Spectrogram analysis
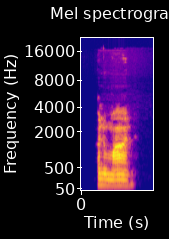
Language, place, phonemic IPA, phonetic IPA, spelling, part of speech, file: Hindi, Delhi, /ə.nʊ.mɑːn/, [ɐ.nʊ.mä̃ːn], अनुमान, noun, LL-Q1568 (hin)-अनुमान.wav
- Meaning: estimate, guess, inference, hypothesis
